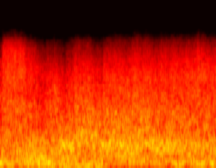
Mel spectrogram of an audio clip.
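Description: A loud, steady roaring noise that runs unbroken, with no separate bangs standing out: a cartoon sound effect.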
